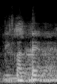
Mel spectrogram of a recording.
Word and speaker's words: Nicotero: Nicotero. Did I pronounce it properly? Nicotero.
